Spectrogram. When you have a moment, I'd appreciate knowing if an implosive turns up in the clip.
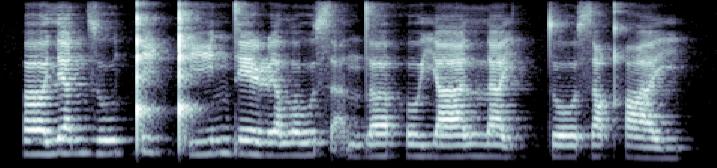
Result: no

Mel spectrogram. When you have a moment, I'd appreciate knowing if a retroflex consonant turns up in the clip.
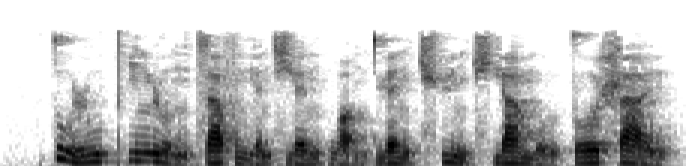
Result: yes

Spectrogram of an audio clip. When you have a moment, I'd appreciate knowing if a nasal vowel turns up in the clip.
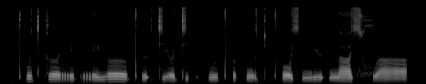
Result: no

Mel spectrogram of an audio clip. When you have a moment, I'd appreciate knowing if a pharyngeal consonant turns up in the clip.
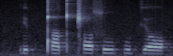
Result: no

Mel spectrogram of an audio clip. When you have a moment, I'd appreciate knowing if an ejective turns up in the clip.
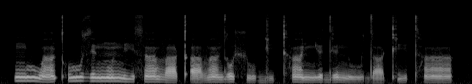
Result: yes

